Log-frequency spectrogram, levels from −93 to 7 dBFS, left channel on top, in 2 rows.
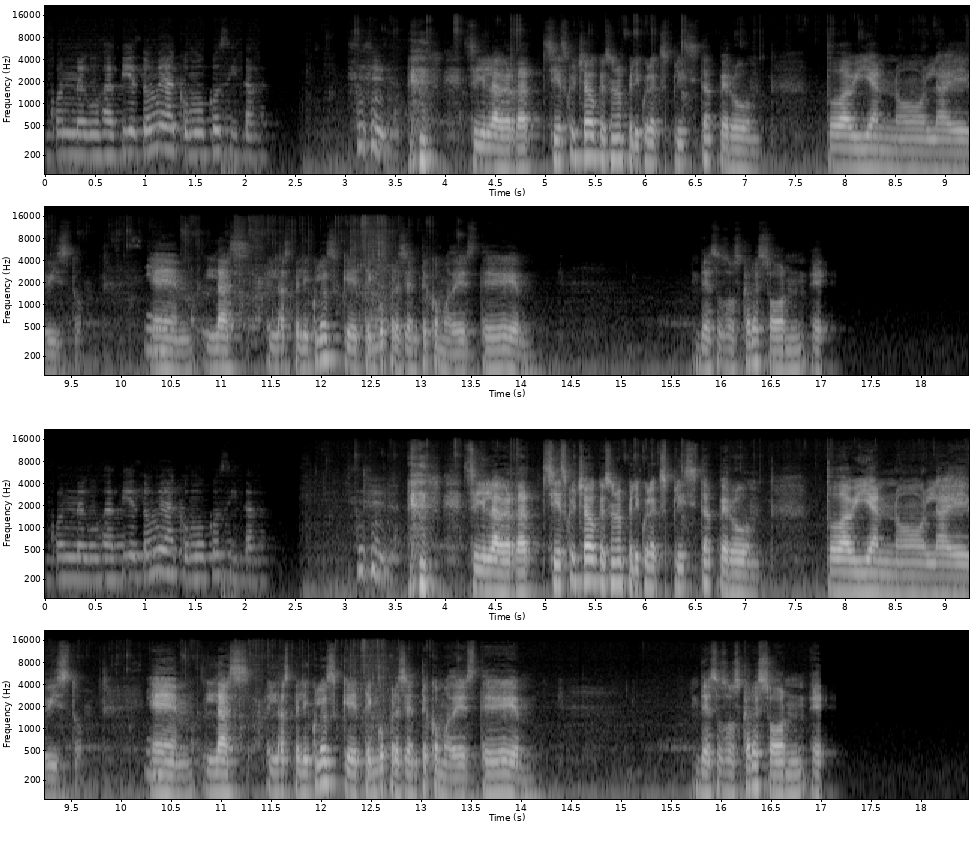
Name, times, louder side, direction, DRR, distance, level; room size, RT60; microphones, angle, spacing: voice 1, 0.0-2.1 3.0-3.4 10.2-10.5 10.8-10.9, left 2 dB, 80° left, 7.2 m, -39 dB
sound 1, 1.7-13.8, equal, ahead, 6.7 m, -54 dB
voice 2, 3.6-7.1 7.8-9.6 10.3-14.1 15.7-17.0, right 5 dB, 70° right, 0.6 m, -29 dB
27.5 x 11.5 x 3.4 m
head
